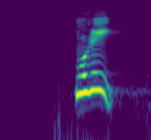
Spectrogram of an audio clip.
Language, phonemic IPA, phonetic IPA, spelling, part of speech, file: Tamil, /moɻiː/, [mo̞ɻiː], மொழி, noun / verb, Ta-மொழி.ogg
- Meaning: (noun) 1. language 2. word 3. instruction 4. speech; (verb) to speak, utter, talk; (noun) 1. joint, as of wrist, knee, ankle, etc 2. joint where a twig branches off from the stem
